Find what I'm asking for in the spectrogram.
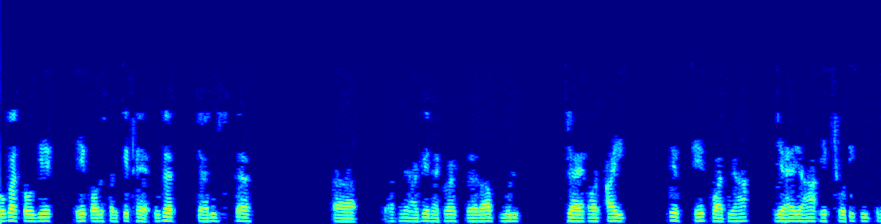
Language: Hindi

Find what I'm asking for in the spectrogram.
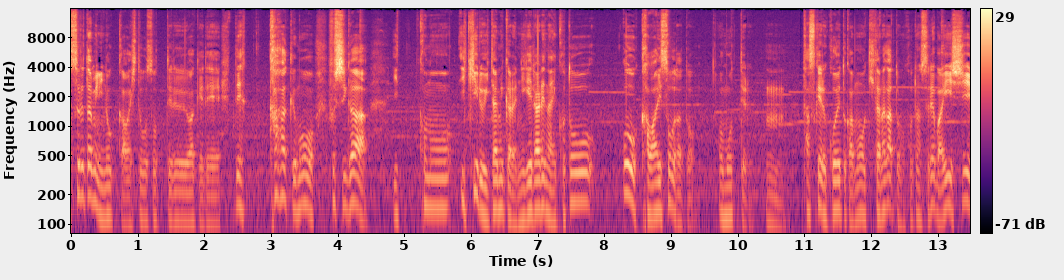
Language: Japanese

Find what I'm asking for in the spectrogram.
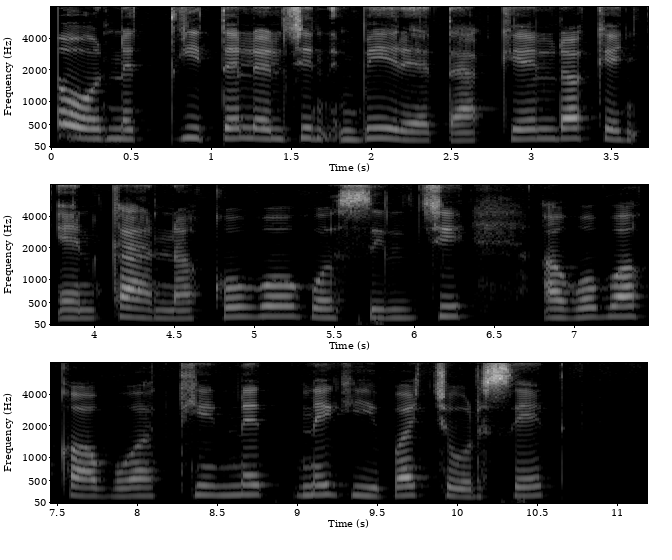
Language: Kalenjin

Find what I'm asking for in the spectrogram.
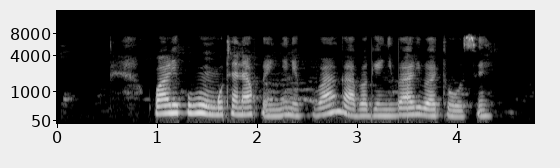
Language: Ganda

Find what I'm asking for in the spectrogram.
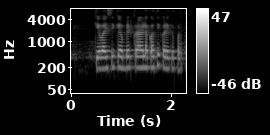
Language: Magahi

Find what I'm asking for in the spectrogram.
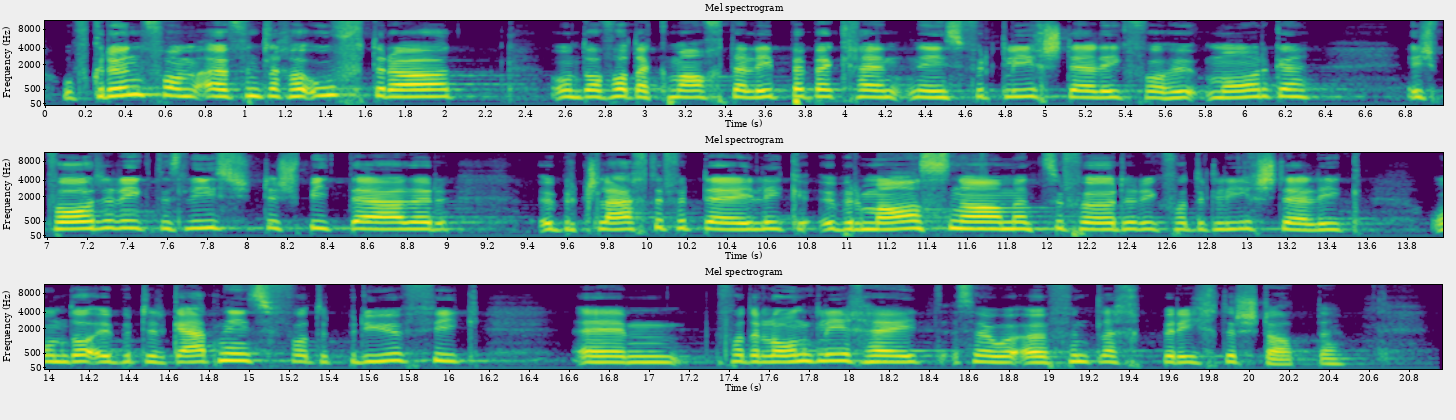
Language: Swiss German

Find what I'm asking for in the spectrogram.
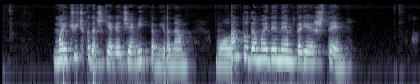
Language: Mari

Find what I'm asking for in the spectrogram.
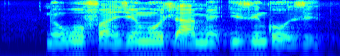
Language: Zulu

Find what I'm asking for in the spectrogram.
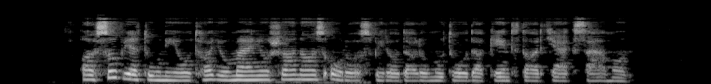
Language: Hungarian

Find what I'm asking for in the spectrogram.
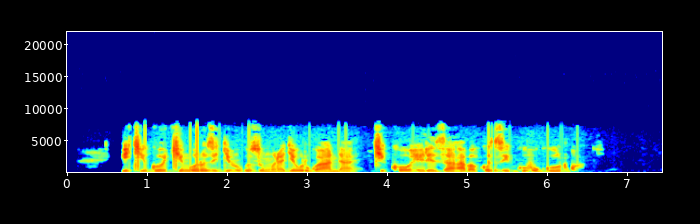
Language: Kinyarwanda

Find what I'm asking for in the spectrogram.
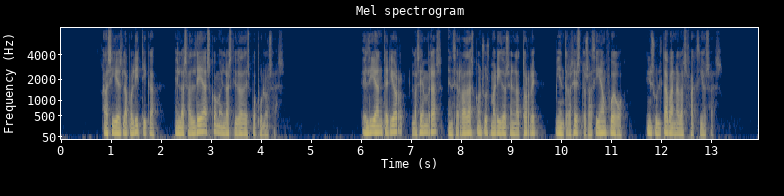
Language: Spanish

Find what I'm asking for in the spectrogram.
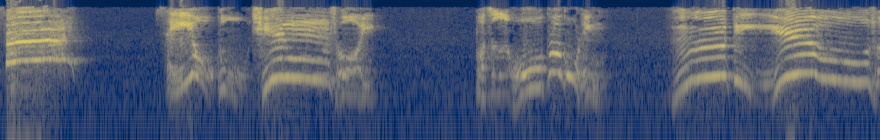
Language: Chinese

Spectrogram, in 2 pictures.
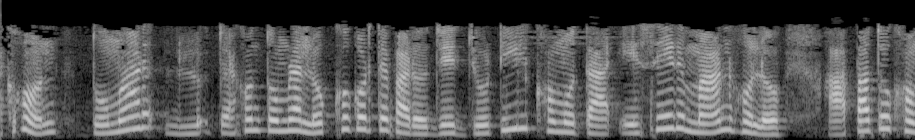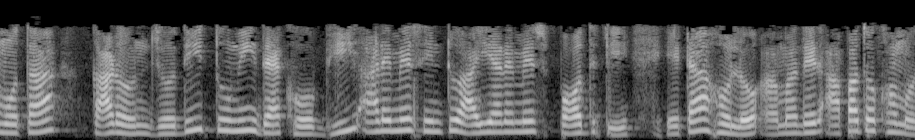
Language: Bangla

